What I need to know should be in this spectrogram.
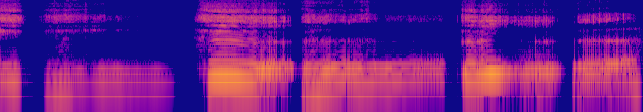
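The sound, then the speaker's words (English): A voice imitates irregular breathing during sleep with a series of halting, drawn-out voiced breaths, groans and gasps, broken by short pauses and uneven in pitch. “I was sleeping sort of one night, and my breathing pattern was a little off. It sounded kind of like,”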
